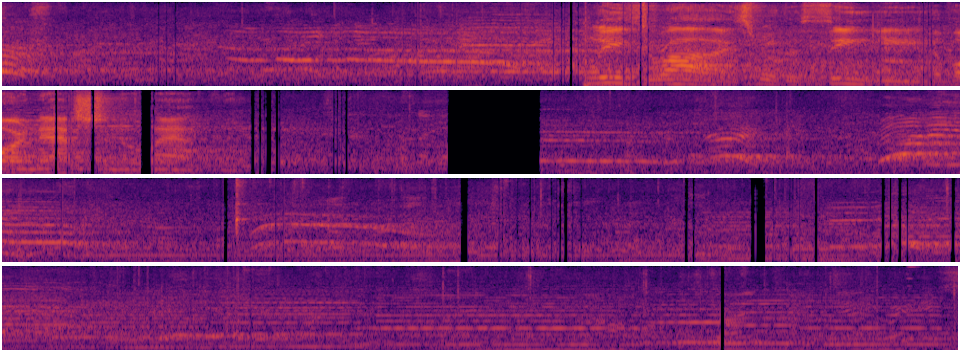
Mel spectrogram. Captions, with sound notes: Please rise for the singing of our national anthem. (indistinct chatters) (gentle music)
